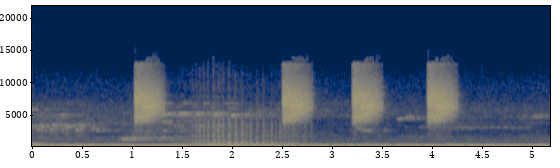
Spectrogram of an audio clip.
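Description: A shimmering game chime sounds as a colour fills in.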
